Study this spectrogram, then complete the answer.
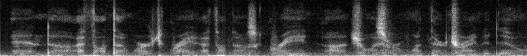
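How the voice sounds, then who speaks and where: At a moderate pace, a man whispers over noticeable background noise. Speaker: ASMR creator. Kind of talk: ASMR album review. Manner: whispered.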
